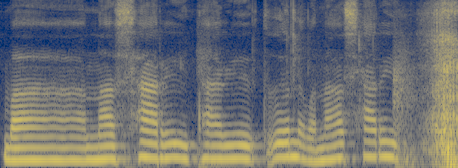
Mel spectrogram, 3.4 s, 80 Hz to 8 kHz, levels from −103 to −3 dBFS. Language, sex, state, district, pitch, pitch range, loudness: Chakma, female, Tripura, Dhalai, 190 Hz, 175-205 Hz, -22 LUFS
